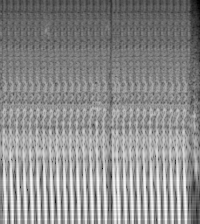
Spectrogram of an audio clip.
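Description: Rapid automatic gunfire from PUBG Mobile Lite in a steady, loud burst of about twenty evenly spaced shots, cutting off abruptly near the end; game weapon sound with no talking.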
